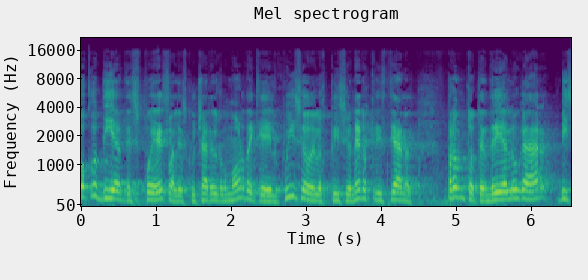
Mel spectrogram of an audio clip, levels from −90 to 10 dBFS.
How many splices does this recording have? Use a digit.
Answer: 1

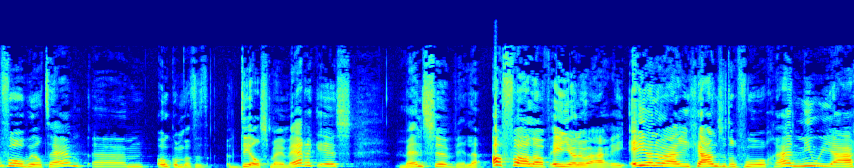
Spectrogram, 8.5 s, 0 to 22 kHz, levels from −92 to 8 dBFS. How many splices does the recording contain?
1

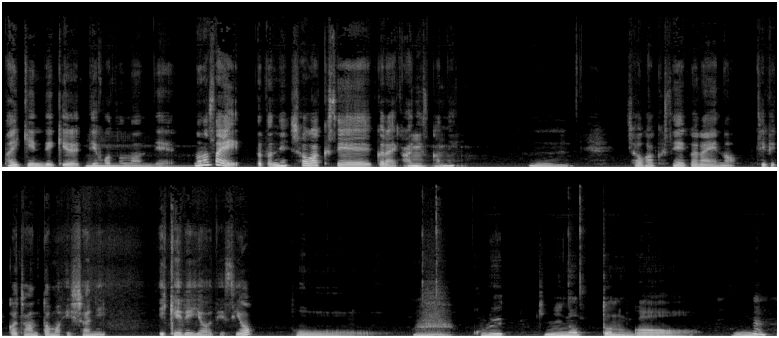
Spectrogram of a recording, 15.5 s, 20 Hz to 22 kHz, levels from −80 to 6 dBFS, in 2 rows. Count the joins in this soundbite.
0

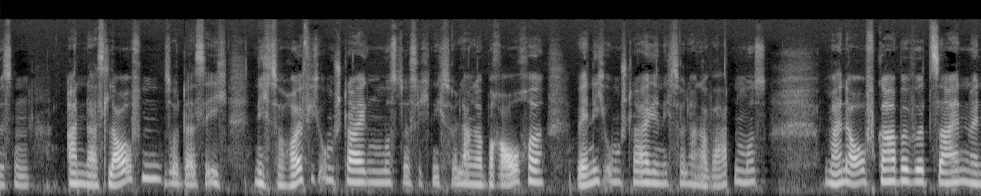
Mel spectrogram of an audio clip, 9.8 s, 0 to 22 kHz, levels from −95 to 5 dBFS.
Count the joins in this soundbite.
2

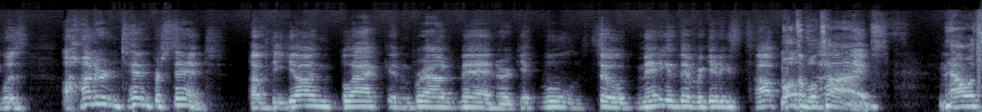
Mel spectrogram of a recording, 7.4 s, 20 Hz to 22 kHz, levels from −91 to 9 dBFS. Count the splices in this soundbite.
1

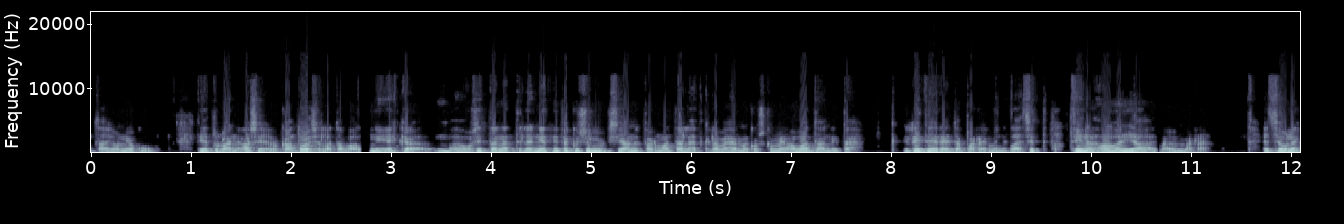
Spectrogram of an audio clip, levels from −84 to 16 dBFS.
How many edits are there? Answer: 3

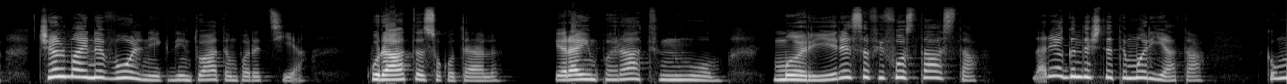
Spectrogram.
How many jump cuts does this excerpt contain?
1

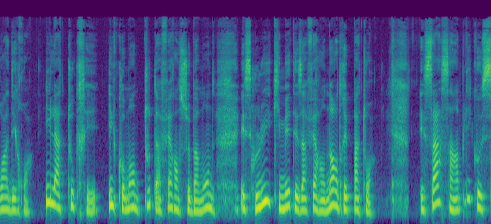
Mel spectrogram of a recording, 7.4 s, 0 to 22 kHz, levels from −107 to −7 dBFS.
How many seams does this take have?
2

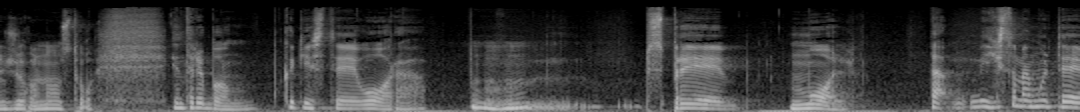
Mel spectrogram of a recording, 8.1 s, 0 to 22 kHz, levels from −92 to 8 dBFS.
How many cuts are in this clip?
2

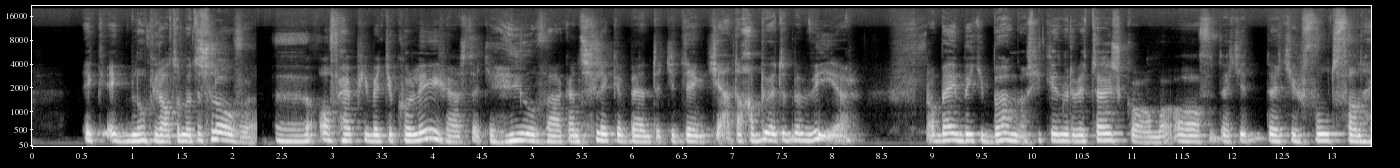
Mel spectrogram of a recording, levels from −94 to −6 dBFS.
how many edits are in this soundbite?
2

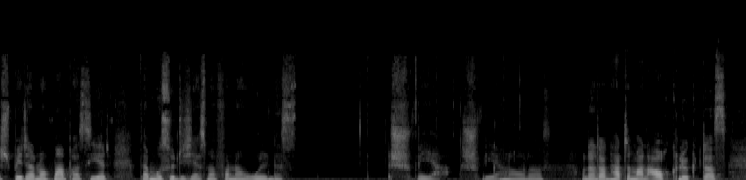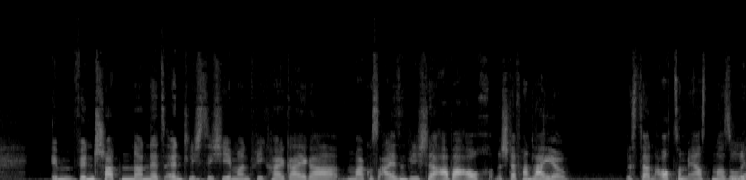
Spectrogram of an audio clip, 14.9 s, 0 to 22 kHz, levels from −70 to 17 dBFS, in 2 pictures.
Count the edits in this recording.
2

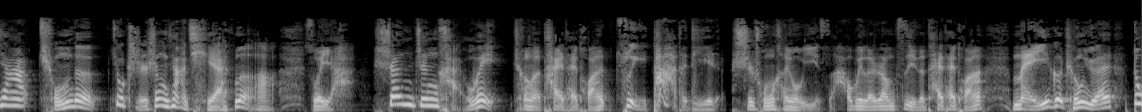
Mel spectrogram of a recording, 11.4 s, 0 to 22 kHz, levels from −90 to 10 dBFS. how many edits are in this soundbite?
1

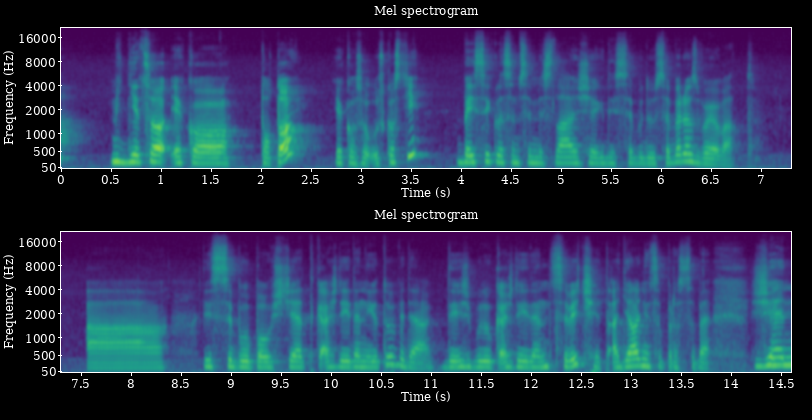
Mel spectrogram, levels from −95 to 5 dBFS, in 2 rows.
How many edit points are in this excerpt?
1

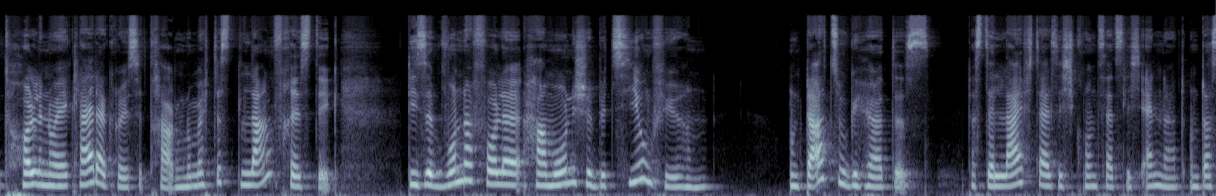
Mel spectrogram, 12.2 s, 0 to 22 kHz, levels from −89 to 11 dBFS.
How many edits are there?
0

